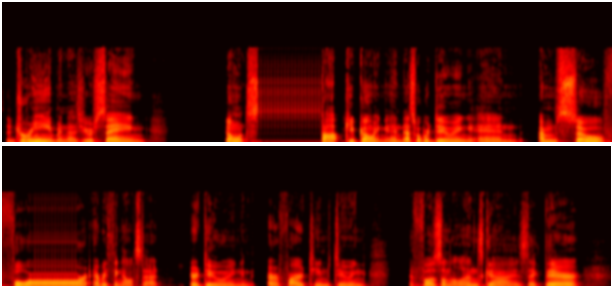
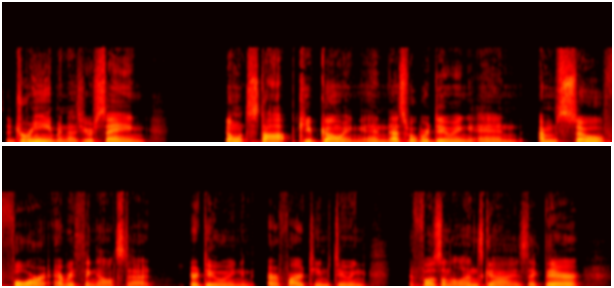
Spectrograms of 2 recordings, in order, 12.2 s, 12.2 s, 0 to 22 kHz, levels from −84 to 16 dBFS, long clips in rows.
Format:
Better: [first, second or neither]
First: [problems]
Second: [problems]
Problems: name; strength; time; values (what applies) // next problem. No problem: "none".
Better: second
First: audio freezing; at 2.5 s for 0.5 s and at 6.5 s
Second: none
